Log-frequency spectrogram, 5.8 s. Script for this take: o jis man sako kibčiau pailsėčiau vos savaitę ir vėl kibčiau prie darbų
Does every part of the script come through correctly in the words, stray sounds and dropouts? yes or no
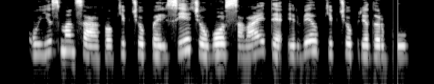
no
